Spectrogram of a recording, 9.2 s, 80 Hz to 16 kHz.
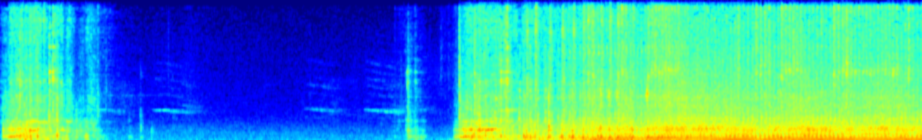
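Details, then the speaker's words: Yard Machines 20-inch mower, 300 series 148cc 4.5 HP engine built 10-2008, after carb rebuild, new air filter and primer bulb, oil change: starts after primes but wavers and hiccups every few seconds; owner suspects cheap spark plug. "Okay, there is a little bit of a hesitation here and there."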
